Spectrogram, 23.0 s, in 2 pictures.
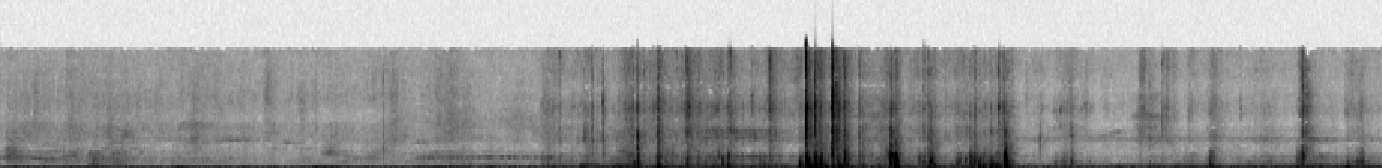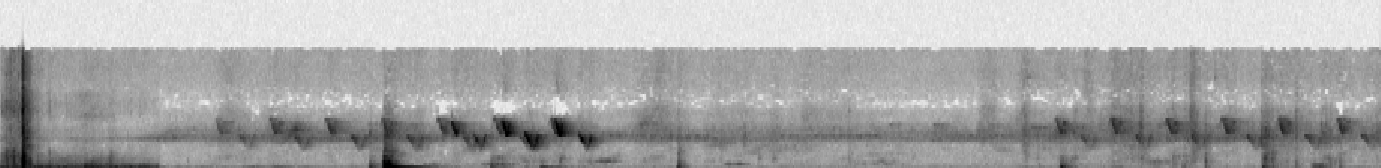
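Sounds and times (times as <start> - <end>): low steady rumble: 0.0 - 12.8
small bird chirping: 13.3 - 23.0.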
